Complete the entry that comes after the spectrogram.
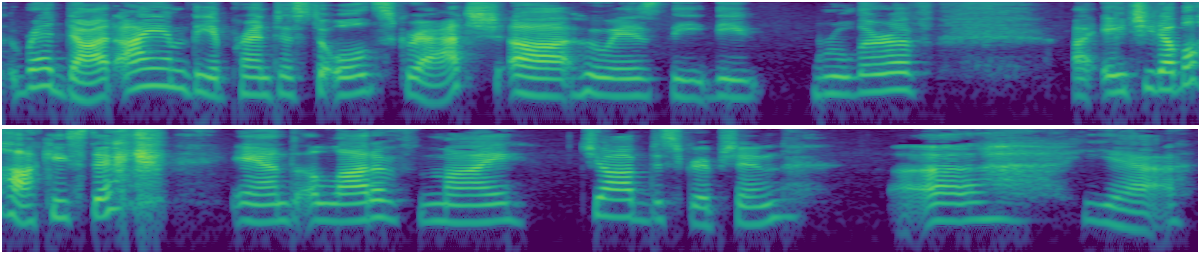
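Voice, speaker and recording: A woman playing an eager, servile devil's apprentice hosting a comedy podcast, gushing, halting and apologetic. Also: mid-range voice, fairly bright tone. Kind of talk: improvised character comedy interview.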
